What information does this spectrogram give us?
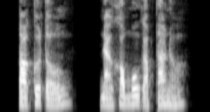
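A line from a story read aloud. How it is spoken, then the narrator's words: Hesitant, downcast. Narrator (Vietnamese): hắn khẽ khựng lại một lúc, rồi hạ mắt nói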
